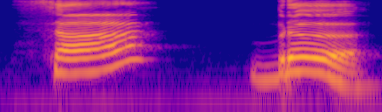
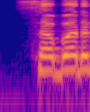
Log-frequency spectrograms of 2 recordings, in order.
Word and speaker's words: सब्र: सबर नहीं पढ़ना, अगर आप सबर पढ़ोगे तो इस तरीके से रा का पूरा उच्चारण हो जाएगा, तो आपको ये गलती नहीं करनी। कैसे पढ़ेंगे? सब्र, इस तरीके से उच्चारण करेंगे।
